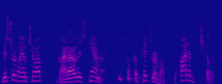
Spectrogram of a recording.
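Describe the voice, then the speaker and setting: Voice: medium pitch, animated, fairly quick, fairly bright tone. A storyteller reading a scripted children's picture book aloud. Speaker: storybook reader.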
